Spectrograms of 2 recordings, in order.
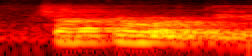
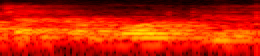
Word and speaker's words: Chakraborty: which was delivered by Professor Chakravarti, who is not here right now, or Chakraborty I should pronounce it.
